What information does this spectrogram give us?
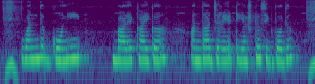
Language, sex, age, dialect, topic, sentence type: Kannada, female, 18-24, Northeastern, agriculture, question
